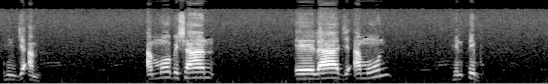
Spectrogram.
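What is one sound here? An elderly man speaks slowly in a chanting voice through a microphone.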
